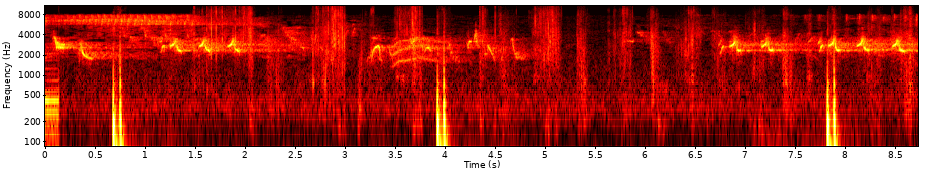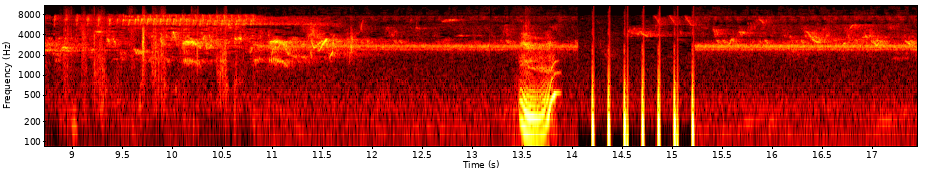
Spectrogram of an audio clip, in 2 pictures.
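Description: Birds chirping and twittering in quick repeated high notes, with a steady high trill joining about two-thirds of the way through. A few sharp clicks are scattered through it, and near the end comes a quick run of about seven loud pulses.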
